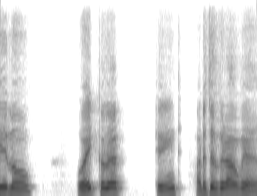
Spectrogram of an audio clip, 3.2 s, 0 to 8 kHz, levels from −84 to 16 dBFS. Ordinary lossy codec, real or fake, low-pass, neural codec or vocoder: none; fake; none; codec, 16 kHz, 0.5 kbps, FunCodec, trained on Chinese and English, 25 frames a second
